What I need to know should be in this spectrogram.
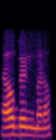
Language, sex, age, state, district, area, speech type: Kannada, male, 45-60, Karnataka, Ramanagara, rural, conversation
